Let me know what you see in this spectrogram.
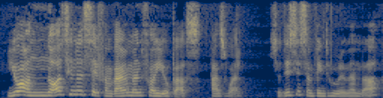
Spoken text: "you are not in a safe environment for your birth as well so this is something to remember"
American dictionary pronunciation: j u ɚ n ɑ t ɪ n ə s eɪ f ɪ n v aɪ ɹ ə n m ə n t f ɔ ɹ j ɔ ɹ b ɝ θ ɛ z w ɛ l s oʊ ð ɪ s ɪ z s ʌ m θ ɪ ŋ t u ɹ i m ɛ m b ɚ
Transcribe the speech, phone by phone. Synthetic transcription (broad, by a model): j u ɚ n ɑ t ɪ n ə s eɪ f ɪ n v aɪ ɹ ə n m ə n t f ɔ ɹ j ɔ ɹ b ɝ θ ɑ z w ɛ l s oʊ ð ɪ s ɪ z s ʌ m θ ɪ ŋ t u ɹ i m ɛ m b ɚ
